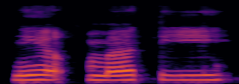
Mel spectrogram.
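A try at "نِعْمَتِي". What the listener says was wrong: Kurang mengalir ainnya. Ni'matia. Coba usahakan sedikit ya di bawah itu ya. Di tengah-tengah kan dia. Ni'matia. Ni'matia.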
